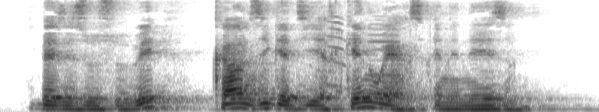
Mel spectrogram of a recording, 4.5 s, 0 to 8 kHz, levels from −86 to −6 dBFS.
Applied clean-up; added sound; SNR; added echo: neural separator model SepFormer DNS4.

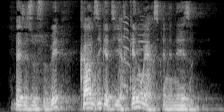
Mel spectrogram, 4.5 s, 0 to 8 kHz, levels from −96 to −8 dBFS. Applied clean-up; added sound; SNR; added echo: none; Fowl; 15 dB; reverberation time 0.7 s.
